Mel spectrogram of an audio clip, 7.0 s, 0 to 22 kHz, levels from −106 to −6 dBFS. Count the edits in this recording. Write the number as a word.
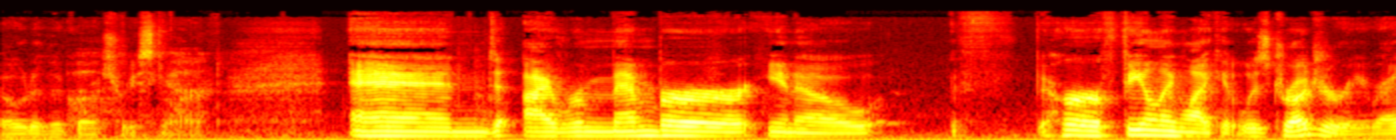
zero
